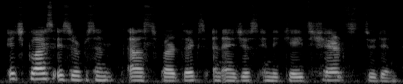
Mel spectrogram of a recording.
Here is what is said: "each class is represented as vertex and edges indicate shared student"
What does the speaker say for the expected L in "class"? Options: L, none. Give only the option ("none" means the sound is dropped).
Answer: L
